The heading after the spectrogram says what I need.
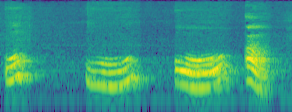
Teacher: जब हम इनका उच्चारण कर रहे हैं तो हमारे होंठ गोल हो जा रहे हैं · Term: वृत्तमुखी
